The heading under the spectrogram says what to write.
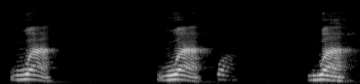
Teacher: Makhrajnya huruf wau dengan menghimpun bibir atas dan bawah dan tidak merapatkannya. Jadi dimonyongkan ya.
